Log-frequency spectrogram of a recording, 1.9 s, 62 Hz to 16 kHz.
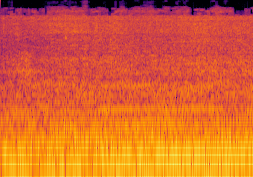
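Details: Jeep WJ Grand Cherokee 4.7 revving after repair of a high-idle fault (idle was previously around 1000–2000 rpm): a deep, full roar that pulls strongly and evenly without stumbling or misfiring, sounding healthy.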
